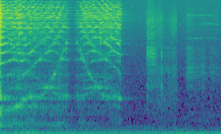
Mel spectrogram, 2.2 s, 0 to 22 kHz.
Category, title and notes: Sound effects > Objects / House appliances
knife and metal beam vibrations clicks dings and sfx-067
Beam, Clang, Metal, metallic, ting, Vibrate, Wobble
